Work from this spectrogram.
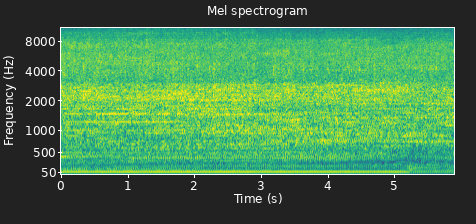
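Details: New FIRMAN P03501 3550 gas generator, choke on, right after first-pull cold start, no load: steady even hum, no surging, misfires or rattles; normal running on choke.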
